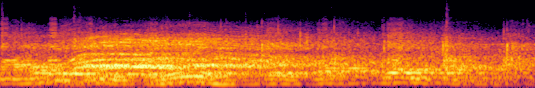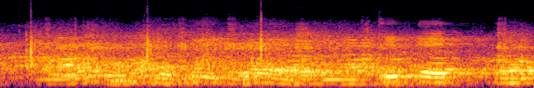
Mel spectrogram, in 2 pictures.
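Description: A crowd cheers and chatters in a large echoing hall.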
